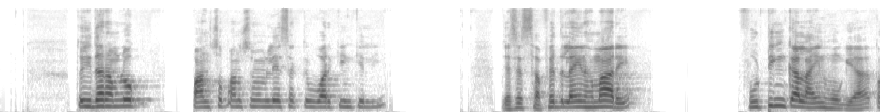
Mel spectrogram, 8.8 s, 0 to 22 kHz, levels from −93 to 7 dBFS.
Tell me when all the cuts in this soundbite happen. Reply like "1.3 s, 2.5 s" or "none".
none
